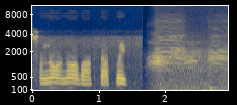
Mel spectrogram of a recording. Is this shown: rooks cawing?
yes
